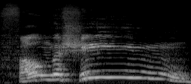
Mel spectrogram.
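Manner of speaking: very high, panicked yell, artificially stretched. Describing a character jumping out of a chair: panicked shout. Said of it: "I panicked".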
